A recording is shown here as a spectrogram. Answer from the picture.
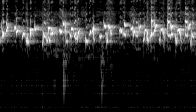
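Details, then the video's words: Trucukan (yellow-vented bulbul) full-isian song: a short burst of rapid, jumbled chattering, with quick up-and-down slurred notes packed closely together. "SUARA TRUCUKAN FULL ISIAN"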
